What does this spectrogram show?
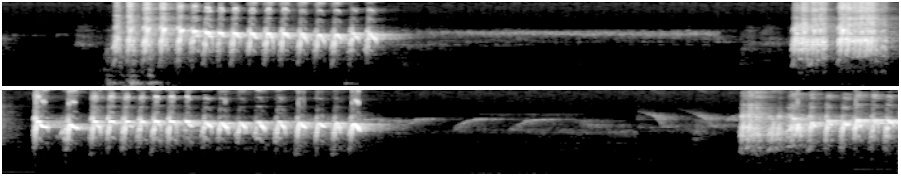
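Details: Grey-cheeked bulbul (cucak jenggot) masteran song in fast 'mbeset ngepik nembak' style: two dense bursts of rapid, evenly pulsed chattering notes, about ten per second, separated by a thin, steady high whine, ending in another loud rattling burst.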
